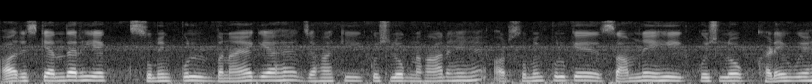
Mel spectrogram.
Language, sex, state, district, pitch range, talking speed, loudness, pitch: Hindi, male, Madhya Pradesh, Umaria, 160-180 Hz, 205 wpm, -16 LUFS, 170 Hz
